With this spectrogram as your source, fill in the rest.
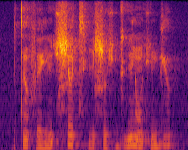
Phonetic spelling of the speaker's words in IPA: t ə̃˧ f e˩ j ĩ˥ ç ɬ ɘ˥ t͡sʰ i˩ ɬ ɯ˩˧ ç ɡʱ ĩ˧˥ ɾ õ˩˧ ç ə̃˩ bʲ ɯ˥

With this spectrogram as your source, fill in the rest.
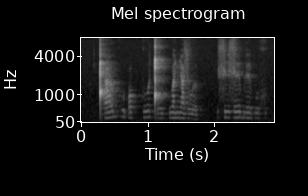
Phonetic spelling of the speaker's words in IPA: ǃʼ a ə̯ bʱ u ʔ ɔ kː u ə̯ ɡ͡ǃ oː kʷ a ɲ a z o ə̯ | s i z e b eː p u x

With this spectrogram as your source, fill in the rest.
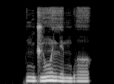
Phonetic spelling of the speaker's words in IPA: n d͡ʒ ũ lʲ ɵ m b ɤ

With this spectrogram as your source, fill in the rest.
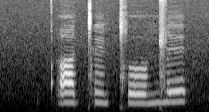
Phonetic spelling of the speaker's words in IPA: qʼ ɐ ǀ ẽ ǀ o ŋ͡ǁ ɪ

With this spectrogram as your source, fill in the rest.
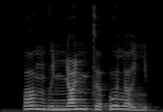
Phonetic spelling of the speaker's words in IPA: ʌ ŋ ɡ ʌ ɲ ɑ ɲ t ə ʔ ʊ l ʌ ʎ

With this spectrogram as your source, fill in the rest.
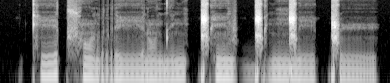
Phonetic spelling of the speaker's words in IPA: kʰ i t͡sʰ õ r iː ɾ õ d̪ ĩ ŋ ǁʰ ĩ v ɡ͡ǁ i ŋ ŋ͡ǁ iː ǁ yː

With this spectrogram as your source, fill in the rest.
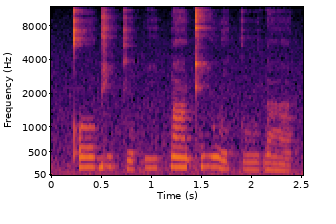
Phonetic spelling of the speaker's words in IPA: kʼ oː˦ ɡ i˦ k ɪ˨ p i˦ k͡p ã˦ kʼ i˦ w ɪ˨ k uː˨ ɗ ã˨

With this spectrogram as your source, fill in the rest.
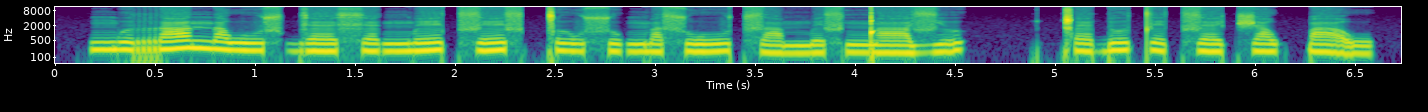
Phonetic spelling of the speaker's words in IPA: ŋ͡m ɯ r a n a w u s ɡ ɛ x ɛ ŋ͡m e t͡s e s ǀ ɯ w s u ŋ͡m a s w u t͡s a m e s ŋ͡ǃ a zʲ ɯ | ǁ ɛ ɗ ɯ t e t͡s ɛ t͡ʃ a w k͡p a w

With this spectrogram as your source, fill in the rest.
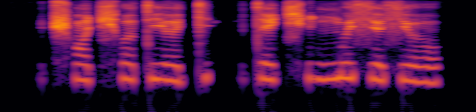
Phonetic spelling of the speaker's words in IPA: ʈ͡ʂʰ ɒ t͡ɕʰ ɤ t j ɘ tʲ | t e t͡ɕʰ i ŋ͡m ɯ sʲ ɒ sʲ o

